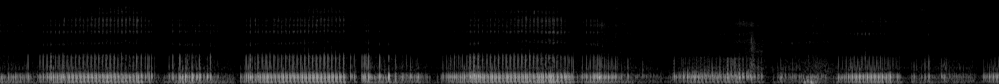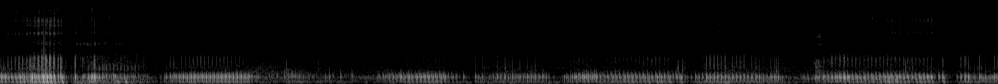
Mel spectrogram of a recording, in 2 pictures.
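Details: Domestic cat purring for relaxation, a strong rumbling purr in quick cycles during the first half, then growing softer and more even as it continues, with no other sounds.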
